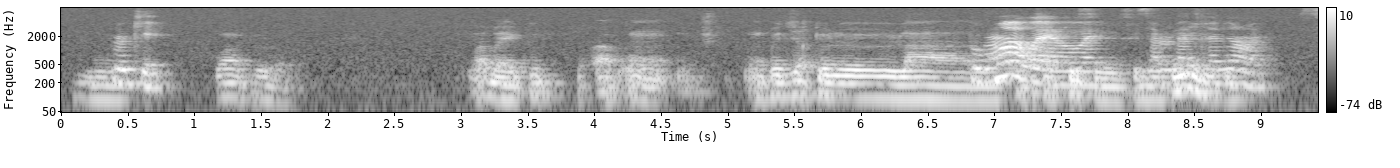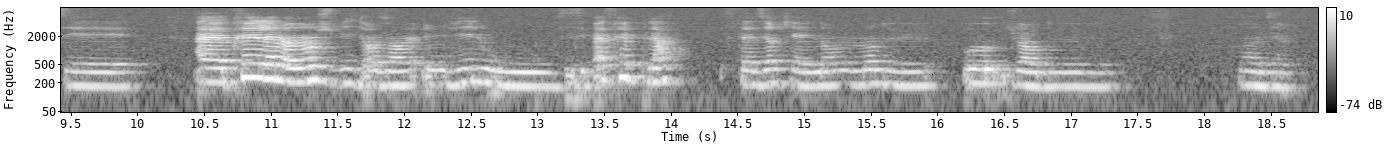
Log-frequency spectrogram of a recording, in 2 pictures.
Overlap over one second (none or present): present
